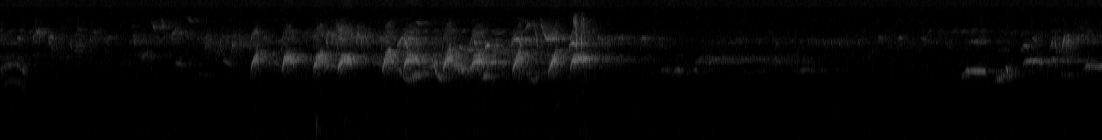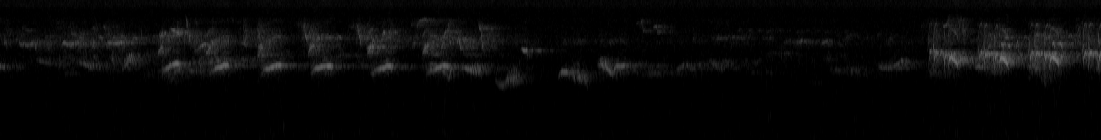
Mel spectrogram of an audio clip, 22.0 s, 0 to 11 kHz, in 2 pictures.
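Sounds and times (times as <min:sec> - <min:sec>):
faint birdsong chirps and trills: 0:00.0 - 0:22.0.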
